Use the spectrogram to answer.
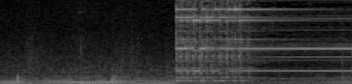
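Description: A telephone rings as a call is placed: low hum and a few soft taps lead in, then a bright, high electronic ring tone starts abruptly partway through and sustains loudly to the end.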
